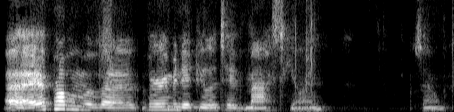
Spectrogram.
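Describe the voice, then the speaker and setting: A woman's voice: lowish voice, normal speed, a little mellow. Chatty woman giving a tarot reading. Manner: chatty, laughing often, talking to viewers' comments. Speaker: tarot reader. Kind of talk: casual live tarot reading.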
